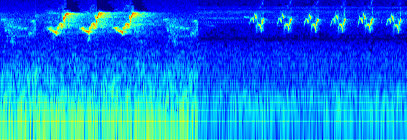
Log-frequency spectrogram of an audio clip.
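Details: Ashy prinia giving three loud, rasping sweeping notes, then after a cut a clean sequence of seven short, high twittering chirps spaced evenly about a third of a second apart.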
